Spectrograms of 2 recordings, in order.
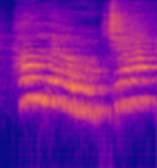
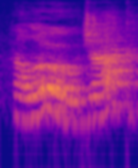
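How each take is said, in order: First: High, loud British woman's voice; female heavenly voice. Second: Louder voice from above, in the speaker's own register; usual heavenly voice. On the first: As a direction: sing out from above as a British lady. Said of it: "we're gonna do a female". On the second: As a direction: call down as a voice from the sky. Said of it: "And usually it's a". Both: Acted.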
